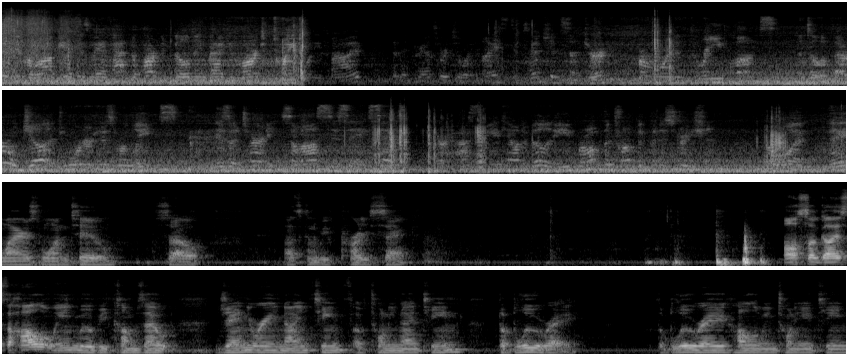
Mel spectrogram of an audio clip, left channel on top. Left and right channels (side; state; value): both; different; correlation 0.00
